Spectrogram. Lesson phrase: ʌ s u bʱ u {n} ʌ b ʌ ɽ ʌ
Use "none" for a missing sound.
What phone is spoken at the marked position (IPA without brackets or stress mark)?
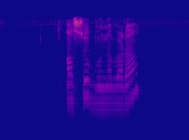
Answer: n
